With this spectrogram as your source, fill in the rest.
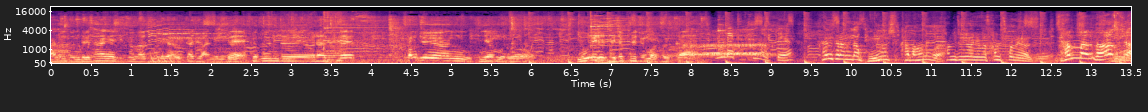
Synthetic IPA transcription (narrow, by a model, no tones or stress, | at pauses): anɯnbundɯɾisʰaɾaŋent͡ɕisʰʌɡakuɡiɾaʌɡik͈ad͡ʑima̰nːɯnde̞kɯbundɯɾantʰe̞ | sʰamd͡ʑuɲʌnkiɲʌmɯɾo | moɾiɾɯɭte̞d͡ʑʌpʰjʌd͡ʑumɯnʌt͈ʌɭk͈akandektʰɯnʌk͈eohansʰaɾamdaŋpeŋmʌŋɕʰi̥kʰabahanɯnɡʌjḛsʰamd͡ʑuɲʌɲimɯɭsʰamt͡ɕʰʌmeʌd͡ʑisʰamːanɡakɯɲa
